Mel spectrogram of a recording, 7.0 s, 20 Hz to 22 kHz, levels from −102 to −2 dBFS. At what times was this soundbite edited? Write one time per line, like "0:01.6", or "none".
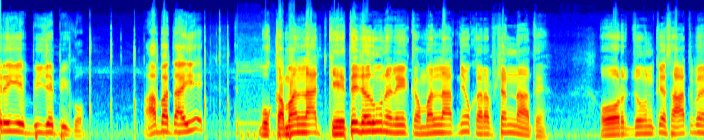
0:02.2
